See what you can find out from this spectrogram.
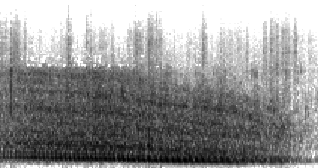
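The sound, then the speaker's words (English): A car rolls slowly off the road toward the shore at night in bright moonlight with its lights off, with a low, steady engine rumble and a broad wash of road noise, easing off and fading toward the end. “Guard not see car moving toward shore.”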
